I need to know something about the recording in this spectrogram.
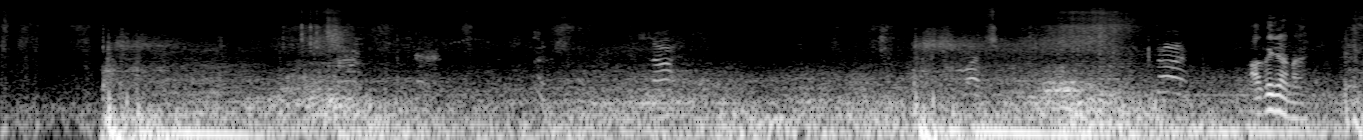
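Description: A deep rumbling boom swells and rolls on.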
